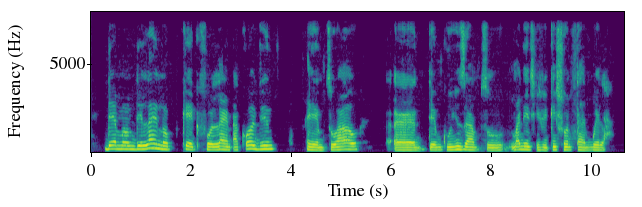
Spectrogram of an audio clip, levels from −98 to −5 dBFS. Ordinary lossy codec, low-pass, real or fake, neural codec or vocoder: none; 7.2 kHz; fake; codec, 16 kHz, 8 kbps, FreqCodec, larger model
